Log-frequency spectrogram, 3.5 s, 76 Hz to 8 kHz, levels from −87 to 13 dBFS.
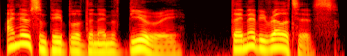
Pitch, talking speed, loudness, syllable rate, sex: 125 Hz, 205 wpm, -18 LUFS, 6.9 syllables/s, male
